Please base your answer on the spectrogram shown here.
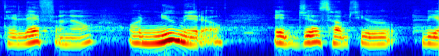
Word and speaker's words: número: When we need to emphasize, like the U in the word number in Spanish, it's important to emphasize that sound. Número, not numeros, números.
